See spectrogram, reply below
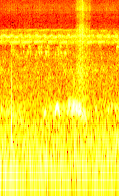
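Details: Spotted dove kept as a decoy bird, said to coo for two hours: a brief low note, then a longer burred rolling coo, with constant shrill cricket-like buzzing behind.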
